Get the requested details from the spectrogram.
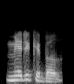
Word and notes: medicable: Indian

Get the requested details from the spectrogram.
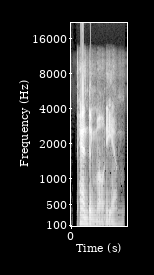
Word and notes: pandemonium: American English

